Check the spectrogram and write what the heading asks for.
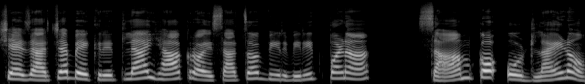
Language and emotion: Goan Konkani, happy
